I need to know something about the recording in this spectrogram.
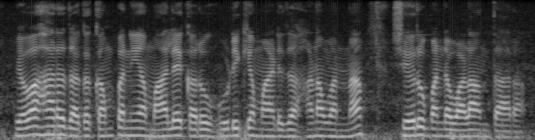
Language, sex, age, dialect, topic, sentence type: Kannada, male, 18-24, Dharwad Kannada, banking, statement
